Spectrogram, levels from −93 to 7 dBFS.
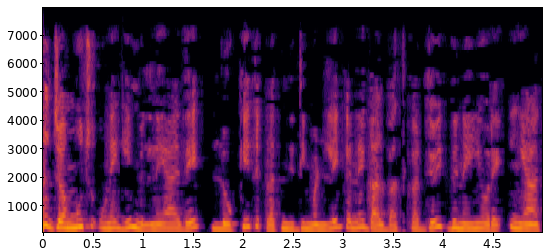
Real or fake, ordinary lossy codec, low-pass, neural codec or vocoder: real; AAC, 32 kbps; 7.2 kHz; none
